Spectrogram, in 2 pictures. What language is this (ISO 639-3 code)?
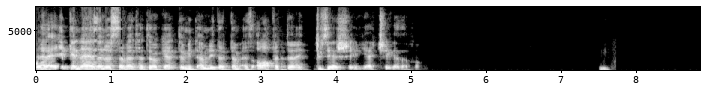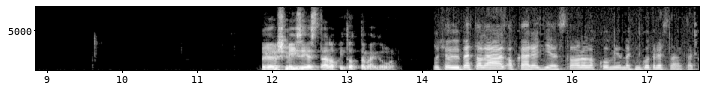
hun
